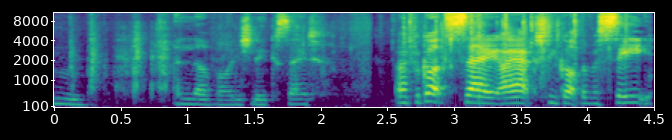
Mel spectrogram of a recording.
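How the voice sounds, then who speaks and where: A woman with an English accent speaks at a fairly quick pace, her pitch varying in an ordinary way. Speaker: vlogger. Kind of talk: casual vlog haul.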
